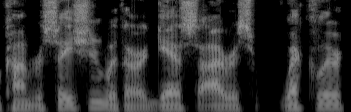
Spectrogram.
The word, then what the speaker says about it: Waichler: relevant, and meaningful conversation with our guest, Iris Waichler. It's Waichler.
